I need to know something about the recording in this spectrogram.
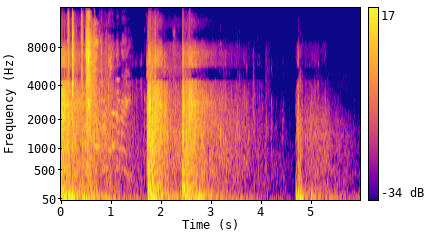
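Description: Gunshots fire in loud bursts, echoing off walls.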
